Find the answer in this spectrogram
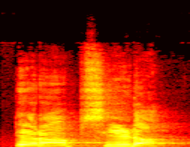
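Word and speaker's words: Pteropsida: और fourth one है, इसमें भी पी साइलेंट है, टेराप्सीडा।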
